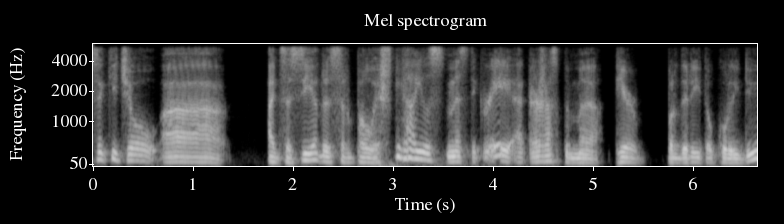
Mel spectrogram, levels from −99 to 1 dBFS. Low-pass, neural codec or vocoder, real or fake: 5.4 kHz; codec, 16 kHz in and 24 kHz out, 0.4 kbps, LongCat-Audio-Codec, fine tuned four codebook decoder; fake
